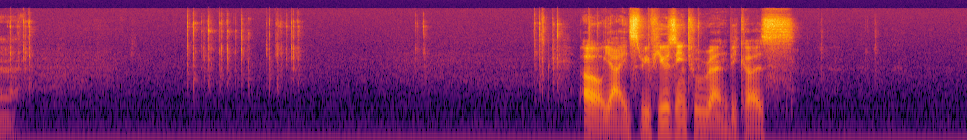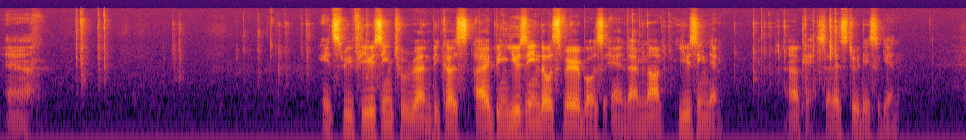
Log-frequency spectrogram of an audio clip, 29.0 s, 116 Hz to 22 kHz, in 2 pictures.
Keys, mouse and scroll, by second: 2.8 p, 3.6 Home, 3.6 u, 6.2 w, 8.0-10.0 typing, 9.7 ctrl+g, 11.7-13.0 typing, 15.6 super+w, 16.2 shift+super+t, 17.1 super+=, 18.4-26.6 typing, 20.0 ctrl+g.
